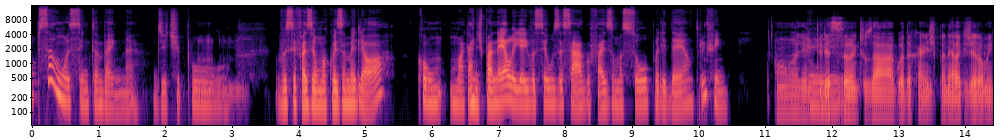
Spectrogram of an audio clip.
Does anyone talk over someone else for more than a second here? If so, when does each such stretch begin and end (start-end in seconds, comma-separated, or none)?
none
